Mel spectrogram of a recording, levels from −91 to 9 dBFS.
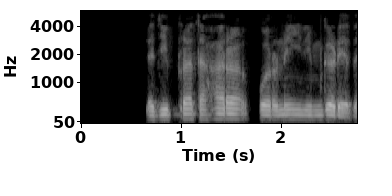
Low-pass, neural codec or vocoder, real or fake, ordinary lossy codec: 5.4 kHz; codec, 16 kHz, 8 kbps, FunCodec, trained on Chinese and English, 25 frames a second; fake; MP3, 24 kbps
